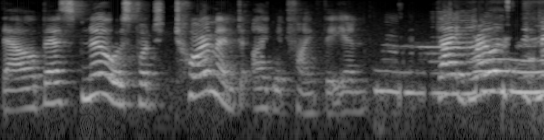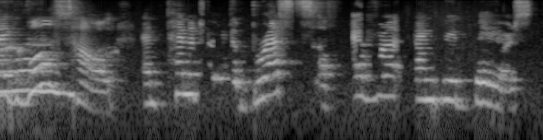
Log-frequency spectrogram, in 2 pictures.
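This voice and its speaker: A woman's voice: fairly high pitch, big pitch swings, slow pace, bright, forceful tone, exaggerated voice, poor audio. An actress playing a stern, imperious sorceress and mother in a Shakespearean audio drama, with declamatory delivery. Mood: threatening.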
